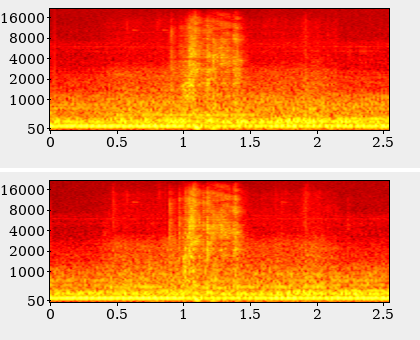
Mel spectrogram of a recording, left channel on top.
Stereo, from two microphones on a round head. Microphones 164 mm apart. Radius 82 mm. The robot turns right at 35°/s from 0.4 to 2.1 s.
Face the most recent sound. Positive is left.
turn(degrees=-55)  # may be behind; listen again after turning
